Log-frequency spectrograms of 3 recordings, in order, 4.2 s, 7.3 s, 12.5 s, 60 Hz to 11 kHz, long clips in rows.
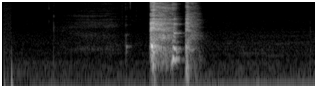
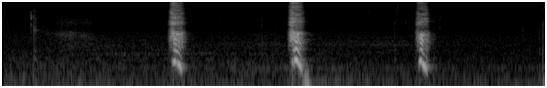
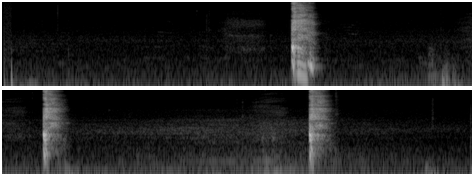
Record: {
  "cough_length": "4.2 s",
  "cough_amplitude": 13093,
  "cough_signal_mean_std_ratio": 0.2,
  "exhalation_length": "7.3 s",
  "exhalation_amplitude": 2199,
  "exhalation_signal_mean_std_ratio": 0.23,
  "three_cough_length": "12.5 s",
  "three_cough_amplitude": 6836,
  "three_cough_signal_mean_std_ratio": 0.2,
  "survey_phase": "beta (2021-08-13 to 2022-03-07)",
  "age": "18-44",
  "gender": "Female",
  "wearing_mask": "No",
  "symptom_none": true,
  "symptom_onset": "3 days",
  "smoker_status": "Never smoked",
  "respiratory_condition_asthma": false,
  "respiratory_condition_other": false,
  "recruitment_source": "Test and Trace",
  "submission_delay": "2 days",
  "covid_test_result": "Positive",
  "covid_test_method": "RT-qPCR",
  "covid_ct_value": 29.4,
  "covid_ct_gene": "ORF1ab gene"
}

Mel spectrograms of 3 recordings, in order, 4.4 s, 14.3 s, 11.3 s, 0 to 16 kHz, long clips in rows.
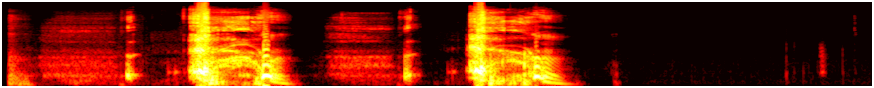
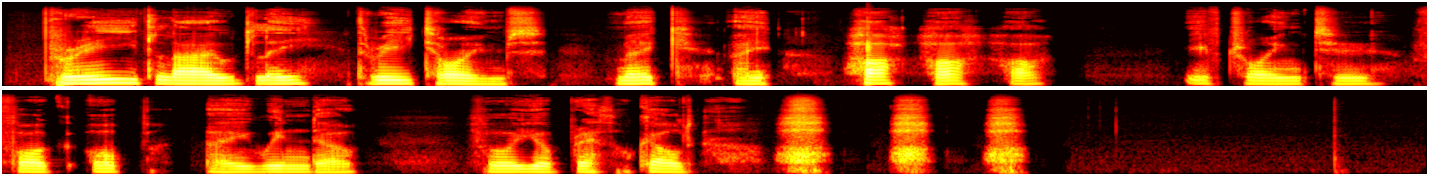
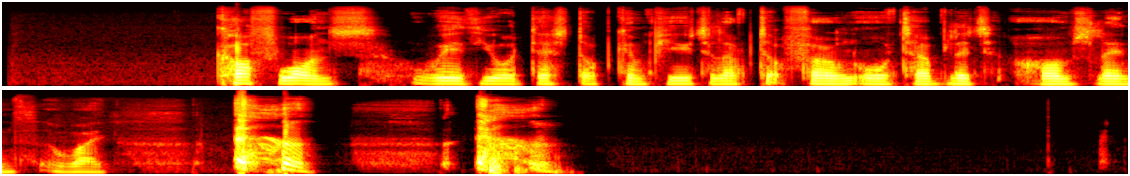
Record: {
  "three_cough_length": "4.4 s",
  "three_cough_amplitude": 32768,
  "three_cough_signal_mean_std_ratio": 0.27,
  "exhalation_length": "14.3 s",
  "exhalation_amplitude": 32768,
  "exhalation_signal_mean_std_ratio": 0.43,
  "cough_length": "11.3 s",
  "cough_amplitude": 32768,
  "cough_signal_mean_std_ratio": 0.35,
  "survey_phase": "beta (2021-08-13 to 2022-03-07)",
  "age": "45-64",
  "gender": "Male",
  "wearing_mask": "Yes",
  "symptom_cough_any": true,
  "symptom_sore_throat": true,
  "smoker_status": "Never smoked",
  "respiratory_condition_asthma": false,
  "respiratory_condition_other": false,
  "recruitment_source": "Test and Trace",
  "submission_delay": "1 day",
  "covid_test_result": "Positive",
  "covid_test_method": "RT-qPCR",
  "covid_ct_value": 23.5,
  "covid_ct_gene": "ORF1ab gene",
  "covid_ct_mean": 23.8,
  "covid_viral_load": "16000 copies/ml",
  "covid_viral_load_category": "Low viral load (10K-1M copies/ml)"
}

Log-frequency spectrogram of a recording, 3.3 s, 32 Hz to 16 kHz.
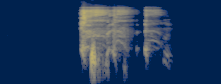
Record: {
  "three_cough_length": "3.3 s",
  "three_cough_amplitude": 32766,
  "three_cough_signal_mean_std_ratio": 0.31,
  "survey_phase": "beta (2021-08-13 to 2022-03-07)",
  "age": "18-44",
  "gender": "Male",
  "wearing_mask": "No",
  "symptom_cough_any": true,
  "smoker_status": "Never smoked",
  "respiratory_condition_asthma": false,
  "respiratory_condition_other": false,
  "recruitment_source": "REACT",
  "submission_delay": "1 day",
  "covid_test_result": "Negative",
  "covid_test_method": "RT-qPCR"
}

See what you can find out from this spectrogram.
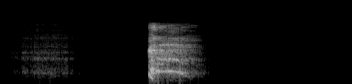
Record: {
  "cough_length": "3.5 s",
  "cough_amplitude": 20817,
  "cough_signal_mean_std_ratio": 0.26,
  "survey_phase": "beta (2021-08-13 to 2022-03-07)",
  "age": "45-64",
  "gender": "Male",
  "wearing_mask": "No",
  "symptom_cough_any": true,
  "symptom_runny_or_blocked_nose": true,
  "symptom_shortness_of_breath": true,
  "symptom_onset": "5 days",
  "smoker_status": "Ex-smoker",
  "respiratory_condition_asthma": false,
  "respiratory_condition_other": false,
  "recruitment_source": "Test and Trace",
  "submission_delay": "2 days",
  "covid_test_result": "Positive",
  "covid_test_method": "RT-qPCR",
  "covid_ct_value": 33.9,
  "covid_ct_gene": "N gene"
}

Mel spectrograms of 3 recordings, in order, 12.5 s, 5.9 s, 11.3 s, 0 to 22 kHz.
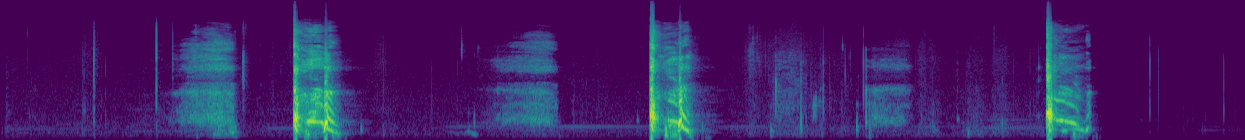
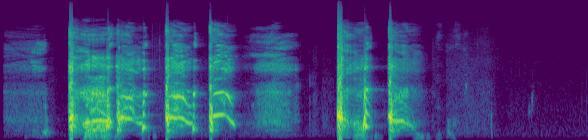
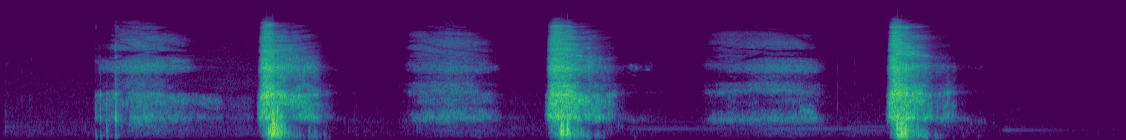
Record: {
  "three_cough_length": "12.5 s",
  "three_cough_amplitude": 32768,
  "three_cough_signal_mean_std_ratio": 0.2,
  "cough_length": "5.9 s",
  "cough_amplitude": 32768,
  "cough_signal_mean_std_ratio": 0.39,
  "exhalation_length": "11.3 s",
  "exhalation_amplitude": 32414,
  "exhalation_signal_mean_std_ratio": 0.25,
  "survey_phase": "beta (2021-08-13 to 2022-03-07)",
  "age": "45-64",
  "gender": "Female",
  "wearing_mask": "No",
  "symptom_cough_any": true,
  "symptom_runny_or_blocked_nose": true,
  "symptom_fatigue": true,
  "symptom_fever_high_temperature": true,
  "symptom_headache": true,
  "symptom_other": true,
  "smoker_status": "Ex-smoker",
  "respiratory_condition_asthma": false,
  "respiratory_condition_other": false,
  "recruitment_source": "Test and Trace",
  "submission_delay": "2 days",
  "covid_test_result": "Positive",
  "covid_test_method": "RT-qPCR",
  "covid_ct_value": 19.1,
  "covid_ct_gene": "ORF1ab gene",
  "covid_ct_mean": 19.5,
  "covid_viral_load": "410000 copies/ml",
  "covid_viral_load_category": "Low viral load (10K-1M copies/ml)"
}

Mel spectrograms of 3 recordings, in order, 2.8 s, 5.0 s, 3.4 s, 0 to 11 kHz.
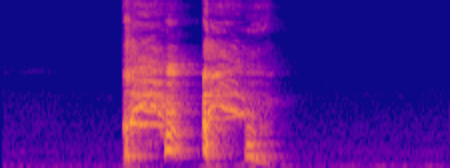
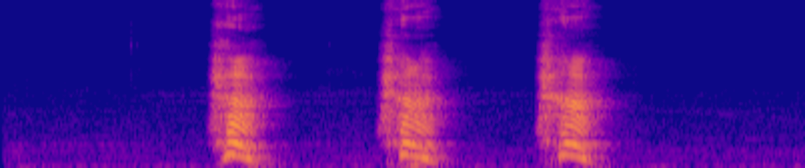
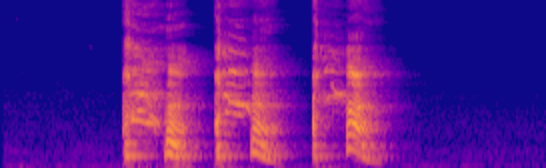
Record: {
  "cough_length": "2.8 s",
  "cough_amplitude": 17382,
  "cough_signal_mean_std_ratio": 0.41,
  "exhalation_length": "5.0 s",
  "exhalation_amplitude": 9537,
  "exhalation_signal_mean_std_ratio": 0.33,
  "three_cough_length": "3.4 s",
  "three_cough_amplitude": 10782,
  "three_cough_signal_mean_std_ratio": 0.44,
  "survey_phase": "beta (2021-08-13 to 2022-03-07)",
  "age": "45-64",
  "gender": "Male",
  "wearing_mask": "No",
  "symptom_none": true,
  "smoker_status": "Never smoked",
  "respiratory_condition_asthma": false,
  "respiratory_condition_other": false,
  "recruitment_source": "Test and Trace",
  "submission_delay": "2 days",
  "covid_test_result": "Positive",
  "covid_test_method": "RT-qPCR",
  "covid_ct_value": 32.2,
  "covid_ct_gene": "ORF1ab gene"
}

